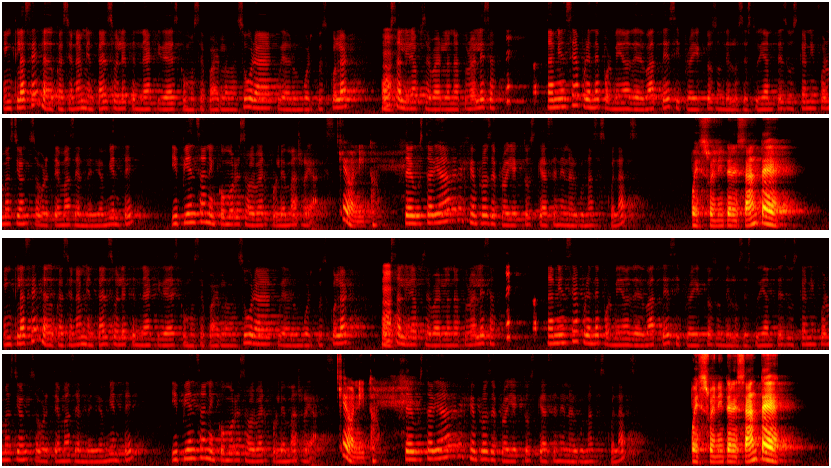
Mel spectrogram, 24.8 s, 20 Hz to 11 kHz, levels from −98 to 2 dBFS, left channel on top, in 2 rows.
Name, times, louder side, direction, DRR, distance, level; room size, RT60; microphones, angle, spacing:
voice 1, 0.0-5.2 5.7-7.4 8.2-14.4 14.9-17.1 18.4-21.8, left 1 dB, 20° left, 7 dB, 2.7 m, -54 dB
voice 2, 17.5-18.0 22.7-24.0, right 6 dB, 90° right, 16 dB, 1.2 m, -32 dB
24.0 x 22.0 x 9.4 m, 0.81 s
head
